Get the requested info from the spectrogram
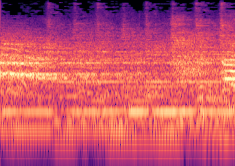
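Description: Live solo acoustic set: a woman singing and accompanying herself on an acoustic guitar, amplified through a stadium sound system and heard from far up in the stands.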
